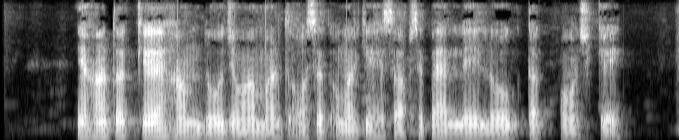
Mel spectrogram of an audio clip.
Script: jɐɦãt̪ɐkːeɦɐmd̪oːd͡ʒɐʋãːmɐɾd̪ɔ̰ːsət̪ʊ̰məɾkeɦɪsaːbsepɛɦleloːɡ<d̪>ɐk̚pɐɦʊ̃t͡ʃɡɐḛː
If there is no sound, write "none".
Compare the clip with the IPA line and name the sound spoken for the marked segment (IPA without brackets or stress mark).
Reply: t̪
